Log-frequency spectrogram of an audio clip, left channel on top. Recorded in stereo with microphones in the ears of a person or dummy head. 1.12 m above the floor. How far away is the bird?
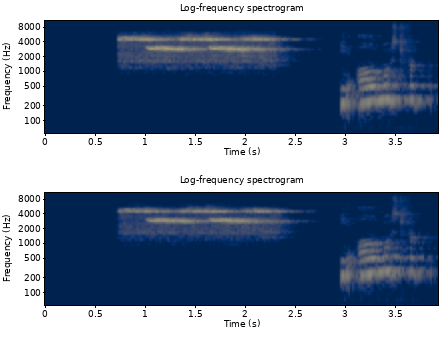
About 2 m.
